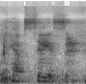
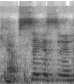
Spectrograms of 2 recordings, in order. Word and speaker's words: capsaicin: about is the chemical capsaicin. And yes, I'm pronouncing it capsaicin because that's how Merriam-Webster told me to pronounce it, even though I have never once heard anyone in my life pronounce it that way.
